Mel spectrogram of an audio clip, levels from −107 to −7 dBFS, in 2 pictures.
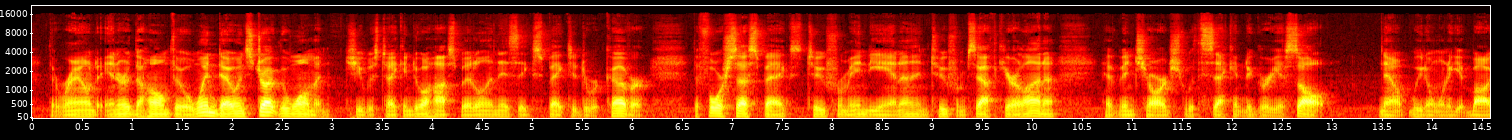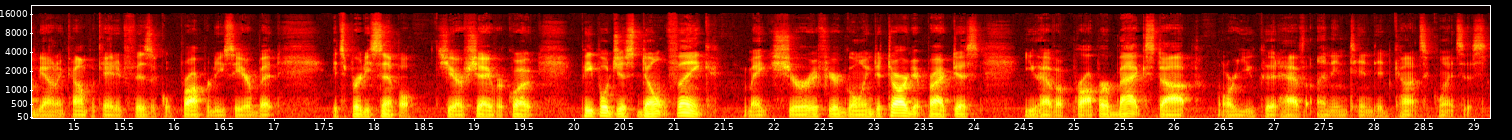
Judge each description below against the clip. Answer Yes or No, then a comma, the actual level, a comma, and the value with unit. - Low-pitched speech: Yes, very low, 80 Hz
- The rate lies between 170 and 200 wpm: Yes, average, 175 wpm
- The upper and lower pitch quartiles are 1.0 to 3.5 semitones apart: No, average, 4.0 semitones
